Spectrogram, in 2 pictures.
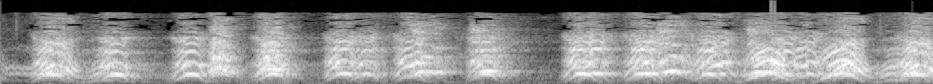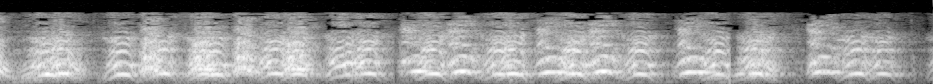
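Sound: dogs barking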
